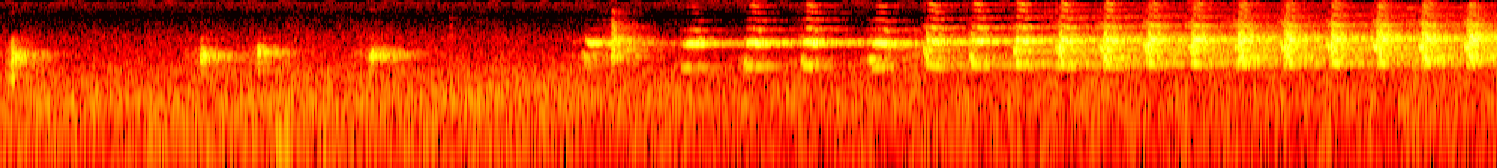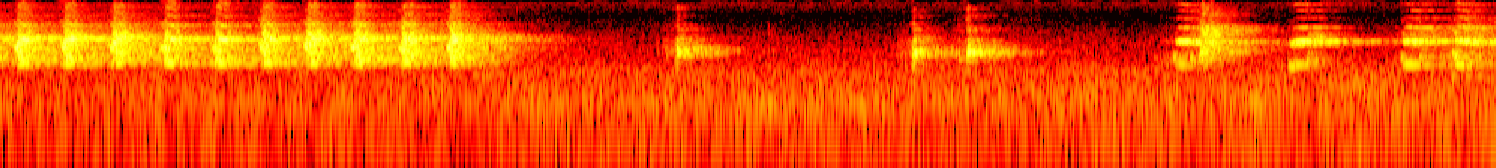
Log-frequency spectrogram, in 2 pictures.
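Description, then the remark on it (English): The second caller in a turkey-calling contest imitates an adult turkey hen's assembly yell: a long, steady run of loud, raspy yelps that builds into a rapid rhythmic series, trailing off, with a few scattered yelps before and after. “Caller number two, your adult hen assembly yell.”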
